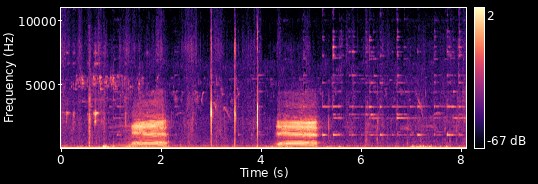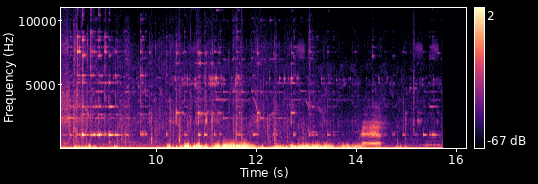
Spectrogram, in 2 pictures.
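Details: A cow lowing, with two long harmonic moos of about a second each near the start and a shorter one near the end. A steady hum, a thin bell-like tone and low rumbling noise run throughout.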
